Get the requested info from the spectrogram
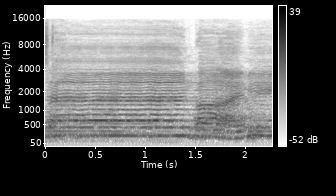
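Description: Men's choir singing an African-American spiritual in close harmony. The voices come in together at the start on a held chord and move to a new chord about one and a half seconds in.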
